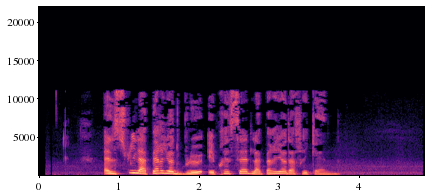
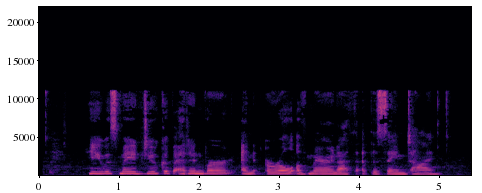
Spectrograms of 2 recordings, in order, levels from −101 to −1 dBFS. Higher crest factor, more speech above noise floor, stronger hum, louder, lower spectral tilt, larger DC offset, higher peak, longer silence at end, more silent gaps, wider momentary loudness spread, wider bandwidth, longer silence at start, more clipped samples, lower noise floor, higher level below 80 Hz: about the same, 18 dB vs 18 dB; first, 35 dB vs 30 dB; neither; first, -20 LUFS vs -48 LUFS; about the same, -5.5 dB/octave vs -4.5 dB/octave; neither; first, -4 dBFS vs -32 dBFS; first, 1.05 s vs 0.4 s; neither; first, 11 LU vs 7 LU; about the same, 11.5 kHz vs 11.5 kHz; first, 0.8 s vs 0.6 s; neither; second, -54 dBFS vs -78 dBFS; first, -64 dBFS vs -86 dBFS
